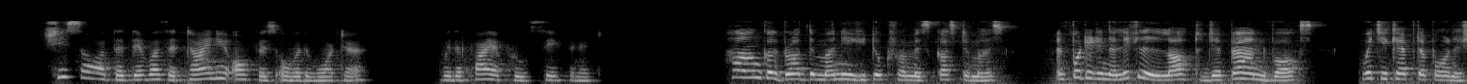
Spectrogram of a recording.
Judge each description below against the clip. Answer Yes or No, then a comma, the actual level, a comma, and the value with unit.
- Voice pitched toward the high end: Yes, high, 220 Hz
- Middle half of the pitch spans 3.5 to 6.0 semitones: Yes, average, 4.6 semitones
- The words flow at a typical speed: Yes, average, 170 wpm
